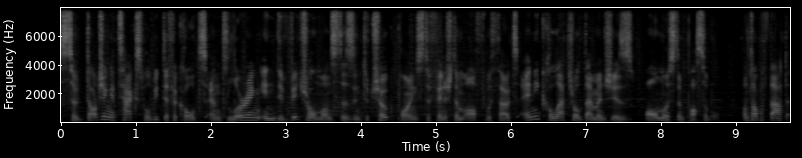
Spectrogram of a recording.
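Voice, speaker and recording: Man, scripted gameplay narration, mid-range voice, dry wry humor, faint music behind. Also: medium pitch. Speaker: gaming video narrator.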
